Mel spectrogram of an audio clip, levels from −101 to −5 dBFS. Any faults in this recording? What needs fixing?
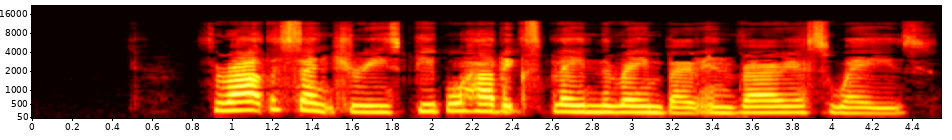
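Throughout the speech, s sounds come out gritty and lispy, and nothing is heard above 12.3 kHz. The upper band sounds rebuilt rather than captured, likely from HE-AAC compression copying lower bands upward, at a rate that points to about 16 kbps. Encode at a higher bitrate or with a full-band codec.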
